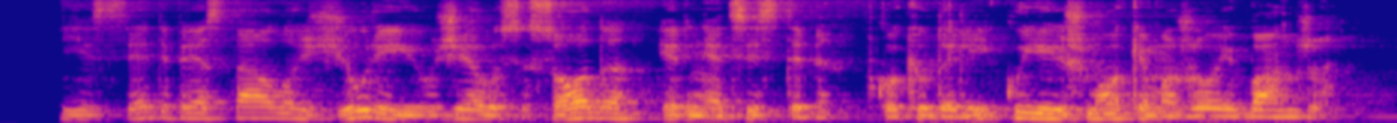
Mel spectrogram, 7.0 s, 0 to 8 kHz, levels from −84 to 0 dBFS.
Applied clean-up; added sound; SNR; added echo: none; none; none; reverberation time 0.6 s.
